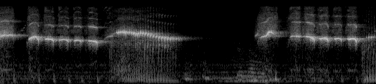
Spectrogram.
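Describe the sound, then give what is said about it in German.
A man from Palling in Bavaria, European bird-whistling champion, whistles an imitation of a blue tit's call: bright, high trilling phrases with a sliding note, a brief pause, then another rapid trill, clear with no talking. “Er kann rund 40 verschiedene Vogelstimmen perfekt imitieren, zum Beispiel die Blaumeise.”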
